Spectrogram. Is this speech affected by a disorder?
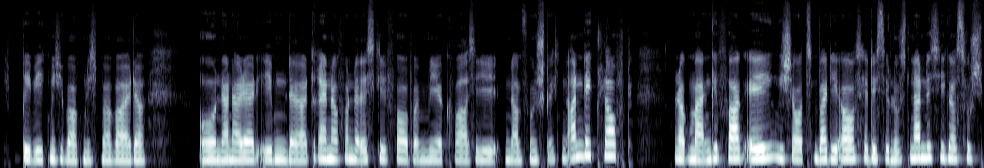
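Yes: hard of hearing since birth; congenital severe hearing loss, nearly deaf, detected at age three, left cochlear implant since age nine.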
